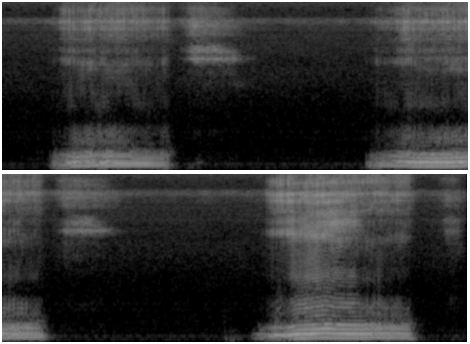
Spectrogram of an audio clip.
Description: Cali Girl, golden retriever puppy, snoring after a fun day of playing :)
